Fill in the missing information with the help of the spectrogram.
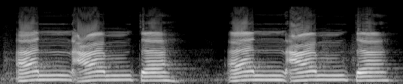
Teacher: harus dijelaskan nunnya dan tidak boleh memantul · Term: izhar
